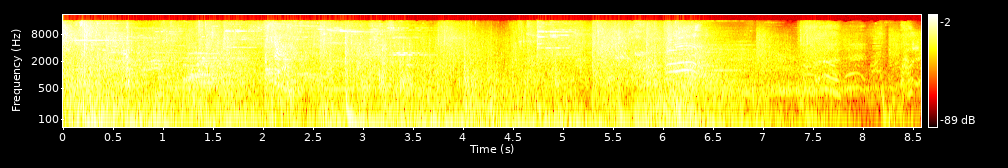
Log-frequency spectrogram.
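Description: Magic blasts and hits crackle in a fast video game fight.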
